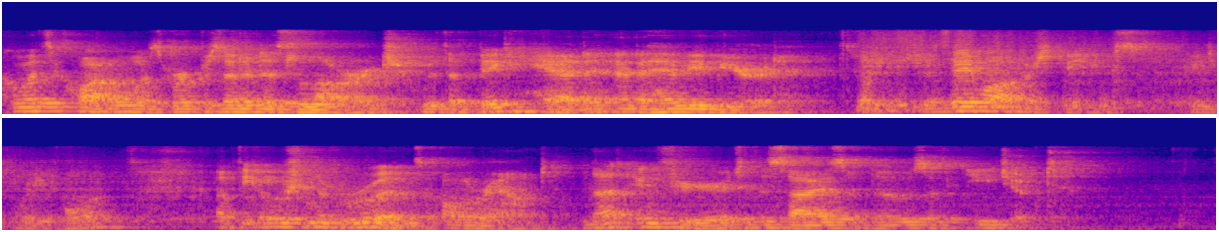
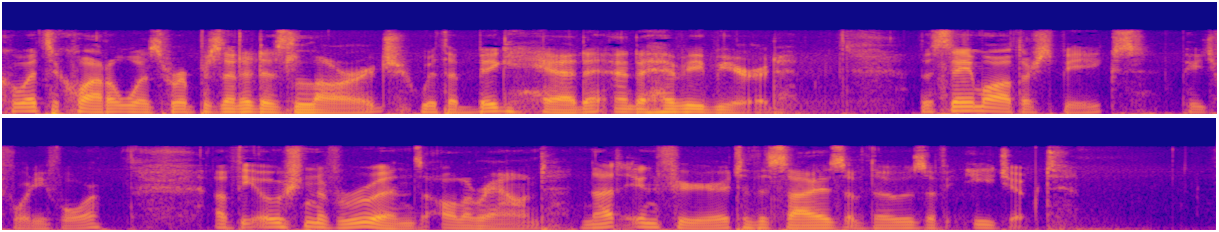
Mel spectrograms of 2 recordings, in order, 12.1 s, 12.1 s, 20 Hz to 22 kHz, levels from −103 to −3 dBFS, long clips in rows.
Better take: second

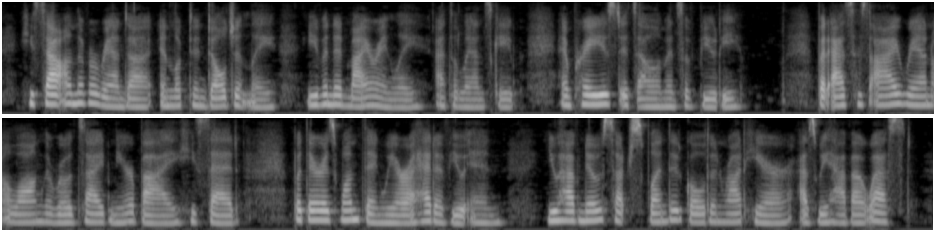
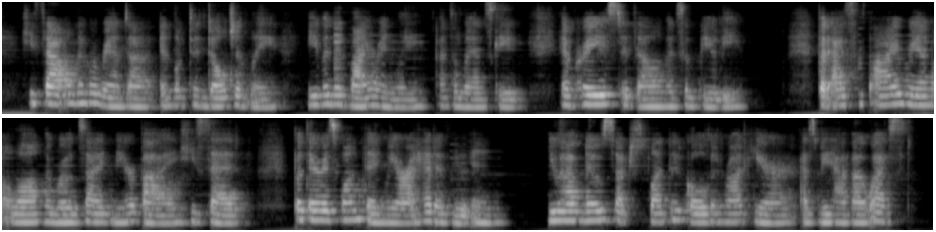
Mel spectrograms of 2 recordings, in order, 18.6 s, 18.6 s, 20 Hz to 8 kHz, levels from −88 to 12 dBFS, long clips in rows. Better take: first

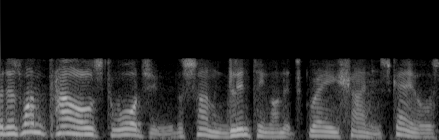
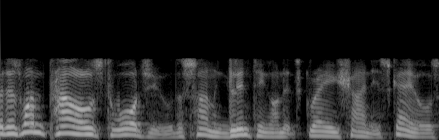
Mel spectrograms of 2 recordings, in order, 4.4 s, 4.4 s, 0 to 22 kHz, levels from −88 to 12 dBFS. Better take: second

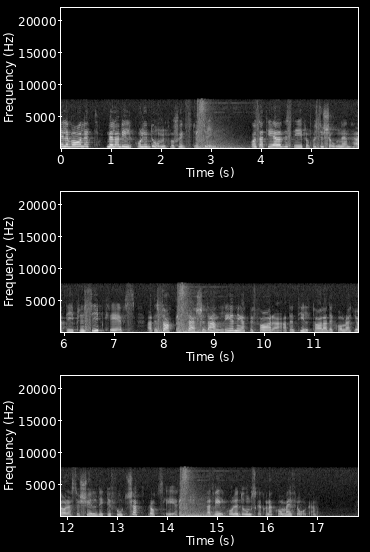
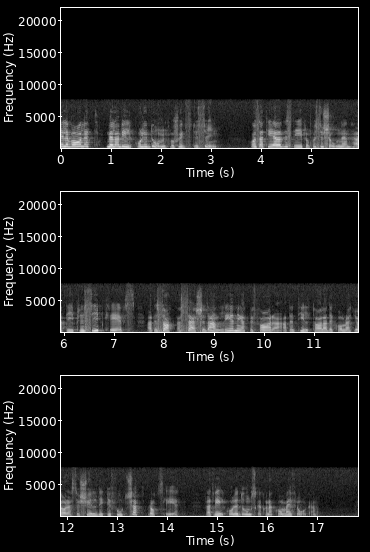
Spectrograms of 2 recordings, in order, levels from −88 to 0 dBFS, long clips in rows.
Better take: second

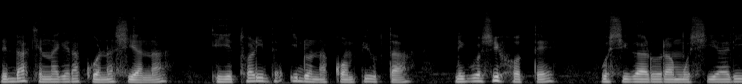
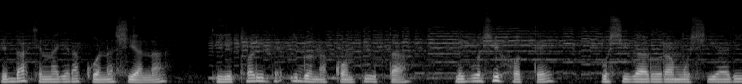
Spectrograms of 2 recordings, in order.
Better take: first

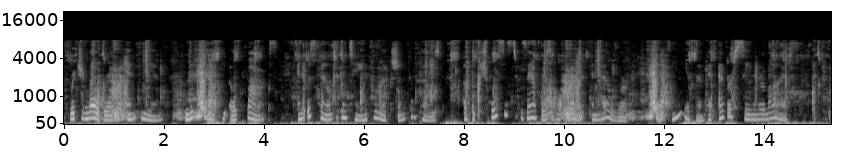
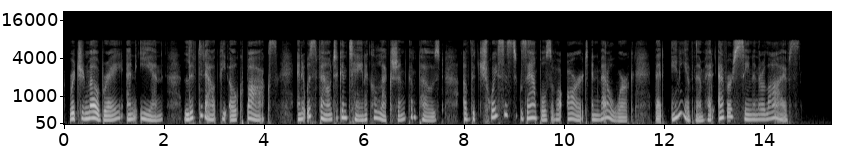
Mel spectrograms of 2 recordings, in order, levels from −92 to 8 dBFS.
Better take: second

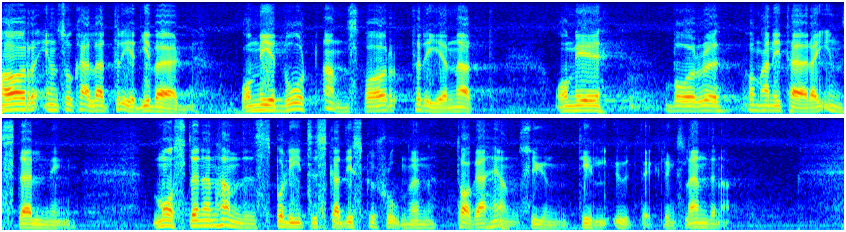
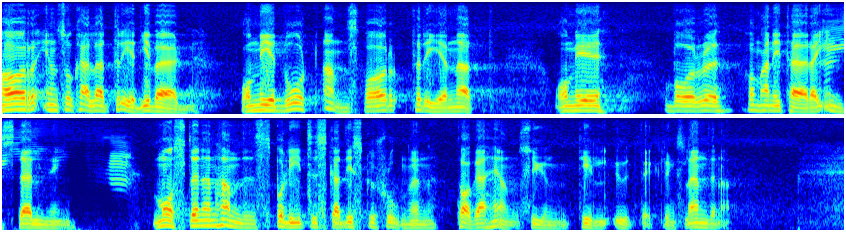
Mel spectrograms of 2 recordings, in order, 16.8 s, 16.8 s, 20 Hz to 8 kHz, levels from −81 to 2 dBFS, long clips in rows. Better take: first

